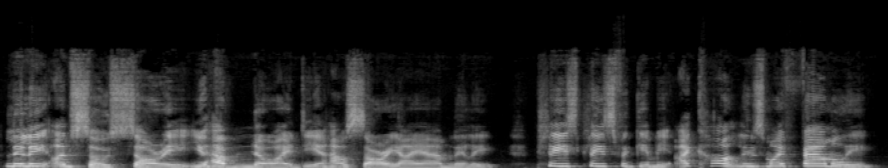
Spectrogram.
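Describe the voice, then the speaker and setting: A woman's voice: medium pitch, normal speed, hardly any pauses, natural voice. A woman voicing a manipulative, desperate older mother who pleads and protests dramatically in a story. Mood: tearful apology.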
